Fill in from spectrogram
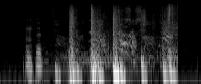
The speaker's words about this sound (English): Okay. Sounds like it's just some punching. It's exactly what the title says it is.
